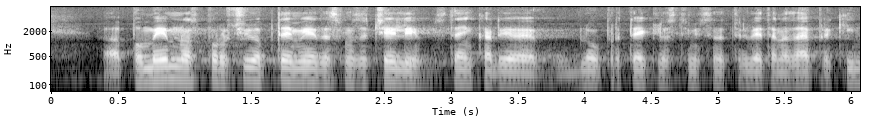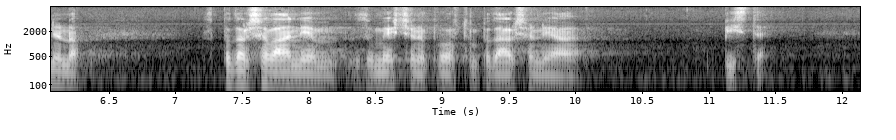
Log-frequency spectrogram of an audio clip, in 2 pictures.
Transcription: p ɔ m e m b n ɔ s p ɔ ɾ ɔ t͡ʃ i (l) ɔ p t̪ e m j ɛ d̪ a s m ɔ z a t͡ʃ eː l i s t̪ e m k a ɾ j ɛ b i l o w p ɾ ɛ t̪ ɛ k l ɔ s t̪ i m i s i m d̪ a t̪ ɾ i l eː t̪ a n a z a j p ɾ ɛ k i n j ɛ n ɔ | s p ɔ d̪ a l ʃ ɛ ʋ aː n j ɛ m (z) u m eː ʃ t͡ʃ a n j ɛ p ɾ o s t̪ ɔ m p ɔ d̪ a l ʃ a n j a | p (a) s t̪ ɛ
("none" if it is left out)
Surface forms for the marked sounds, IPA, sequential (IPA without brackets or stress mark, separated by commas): l, z, i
